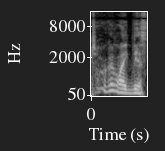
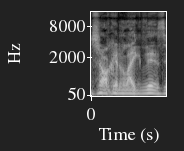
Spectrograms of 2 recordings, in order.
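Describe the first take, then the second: First: The voice is plain and smooth. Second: The voice is rough and gravelly, pirate-like.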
